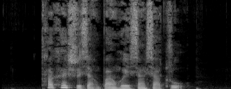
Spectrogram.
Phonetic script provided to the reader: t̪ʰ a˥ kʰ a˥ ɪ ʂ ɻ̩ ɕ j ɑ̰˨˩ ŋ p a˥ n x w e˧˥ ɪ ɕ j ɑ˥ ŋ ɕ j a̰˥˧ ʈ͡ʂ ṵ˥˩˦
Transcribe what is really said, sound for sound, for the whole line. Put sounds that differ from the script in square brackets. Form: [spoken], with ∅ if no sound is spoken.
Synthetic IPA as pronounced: t̪ʰ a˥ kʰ a˥ ɪ ʂ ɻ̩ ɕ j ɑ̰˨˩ ŋ p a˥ n x w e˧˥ ɪ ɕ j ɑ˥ ŋ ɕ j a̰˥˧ ʈ͡ʂ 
